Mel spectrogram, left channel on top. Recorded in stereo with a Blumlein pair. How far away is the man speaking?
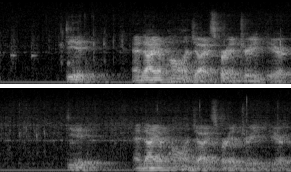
About 3.5 m.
